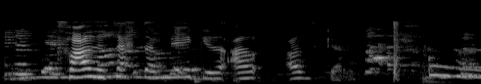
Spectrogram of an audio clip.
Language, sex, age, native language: Icelandic, female, 9, Icelandic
